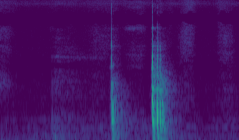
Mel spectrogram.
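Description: Two sharp knocks about half a second apart, with a faint tap just before them: a small hand-held piece struck against a hard work surface.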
